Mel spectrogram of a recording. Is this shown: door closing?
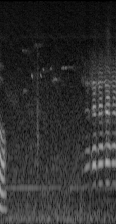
no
